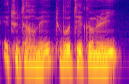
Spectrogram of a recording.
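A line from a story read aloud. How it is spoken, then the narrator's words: Shouted. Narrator (French): cria-t-elle à Raoul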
